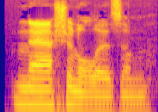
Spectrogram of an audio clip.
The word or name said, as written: nationalism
